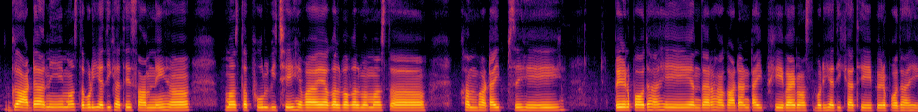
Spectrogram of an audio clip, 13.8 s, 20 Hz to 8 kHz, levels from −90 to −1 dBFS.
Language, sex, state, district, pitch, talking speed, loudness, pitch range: Hindi, female, Chhattisgarh, Korba, 190 Hz, 140 wpm, -17 LUFS, 185-195 Hz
